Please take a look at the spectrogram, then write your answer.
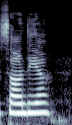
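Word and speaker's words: Sandija: again french b-a-y-o-t diego and it rhymes from latvia and i actually say this sandia from latvia it's a little song next time you'll hear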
